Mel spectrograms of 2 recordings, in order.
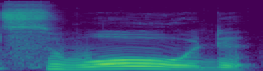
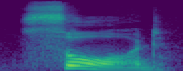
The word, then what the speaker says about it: sword: repeat after me answer sword very commonly mispronounced not swode it is sword I'll just write the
